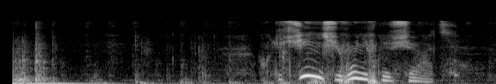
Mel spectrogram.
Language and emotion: Russian, angry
